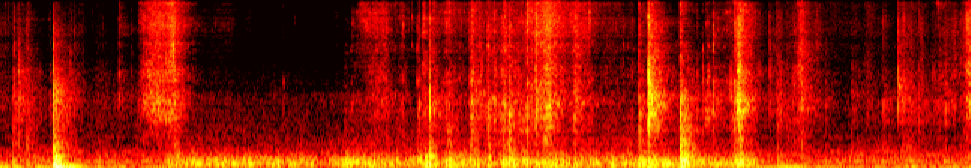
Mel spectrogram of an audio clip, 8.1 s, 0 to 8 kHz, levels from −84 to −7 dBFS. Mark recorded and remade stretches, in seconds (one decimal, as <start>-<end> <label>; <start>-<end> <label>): 0.0-1.4 recorded; 1.4-6.3 remade; 6.3-8.1 recorded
